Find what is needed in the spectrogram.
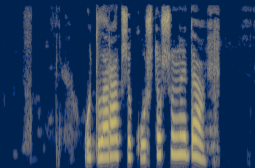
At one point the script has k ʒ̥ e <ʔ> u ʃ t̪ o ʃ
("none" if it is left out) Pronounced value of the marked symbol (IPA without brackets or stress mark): k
